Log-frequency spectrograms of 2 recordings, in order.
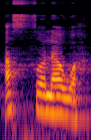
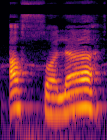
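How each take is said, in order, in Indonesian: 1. Ada bunyi 'w' sebelum suku kata terakhir. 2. Tidak ada bunyi 'w' sebelum suku kata terakhir. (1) "salah tu ya. Tak kena, tak betul" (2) "bacaannya tetap as-solah"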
